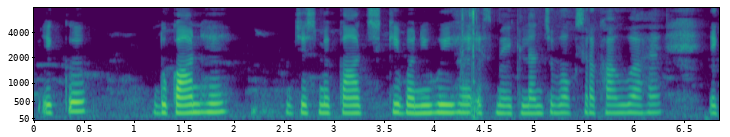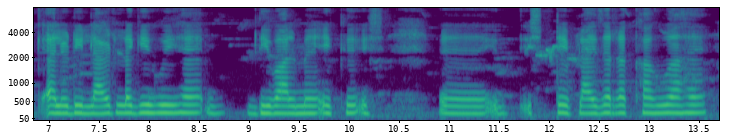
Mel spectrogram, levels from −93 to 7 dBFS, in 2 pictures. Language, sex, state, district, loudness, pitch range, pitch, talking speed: Hindi, female, Maharashtra, Chandrapur, -23 LUFS, 195-210 Hz, 205 Hz, 140 wpm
